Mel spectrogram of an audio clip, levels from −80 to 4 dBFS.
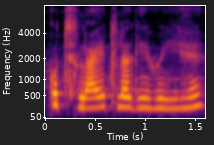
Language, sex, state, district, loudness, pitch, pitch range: Hindi, female, West Bengal, Alipurduar, -18 LUFS, 225 Hz, 215-240 Hz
